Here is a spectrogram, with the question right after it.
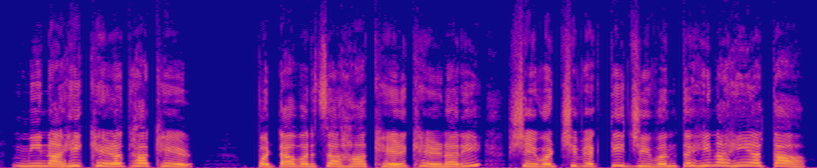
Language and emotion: Marathi, fearful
